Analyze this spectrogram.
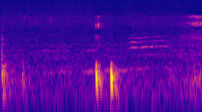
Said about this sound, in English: God, that cat. This cat is killing me. This cat.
